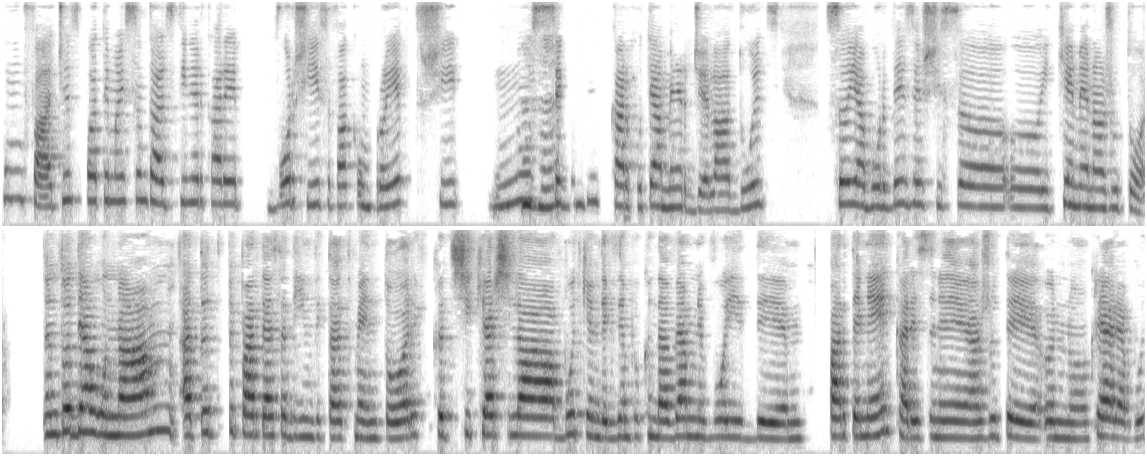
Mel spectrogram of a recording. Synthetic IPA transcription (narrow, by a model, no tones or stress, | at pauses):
kumfat͡ʃe̞t̪sʲpoat̪e̞majsunt̪alt̪sʲt̪ine̞rʲkaɾe̞ | vo̞rʃije̞jsəfakəunpɾo̞je̞kt̪ʃi | nuse̞ɡɨnd̪esk̚kəarput̪eame̞rd͡ʒe̞laːd̪ult̪sʲ | səɨjabo̞rd̪e̞ze̞ʃisəəɨjkʲe̞me̞ɨnaʒut̪o̞r | ɨnt̪o̞t̪̚d̪eaunaat̪ɨt̪pe̞part̪eaast̪ad̪einvit̪at̪ʲment̪o̞rʲkɨt̪ʃikʲarʃilabut̪̚kʲemd̪eːɡze̞mplukɨnd̪aveamne̞vo̞je̞d̪e̞ | part̪e̞ne̞rʲkaɾe̞səne̞aʒut̪e̞ɨnkɾe̞aɾeabu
